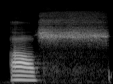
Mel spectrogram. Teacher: آش، صاد، موٹا حرف. ہمس بھی محسوس ہو رہا ہے، ہوا کا چلنا محسوس ہو رہا ہے اور آواز کا چلنا بھی محسوس ہو رہا ہے. آش، آواز چل رہی ہے.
